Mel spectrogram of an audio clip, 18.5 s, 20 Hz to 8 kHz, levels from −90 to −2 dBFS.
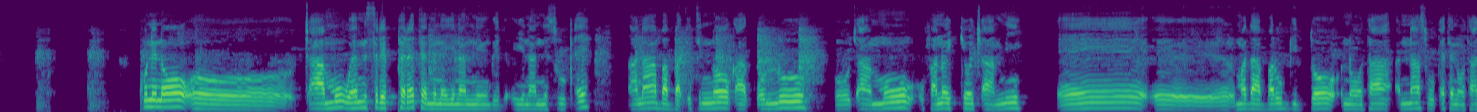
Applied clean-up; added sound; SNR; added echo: none; none; none; none.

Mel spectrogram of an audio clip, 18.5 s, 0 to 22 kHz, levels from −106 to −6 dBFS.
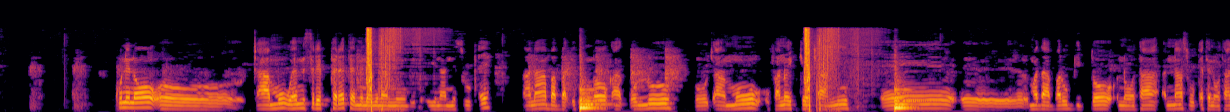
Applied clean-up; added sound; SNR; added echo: classical method Wiener filter.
